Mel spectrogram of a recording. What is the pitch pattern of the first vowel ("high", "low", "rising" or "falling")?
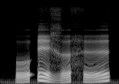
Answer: rising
